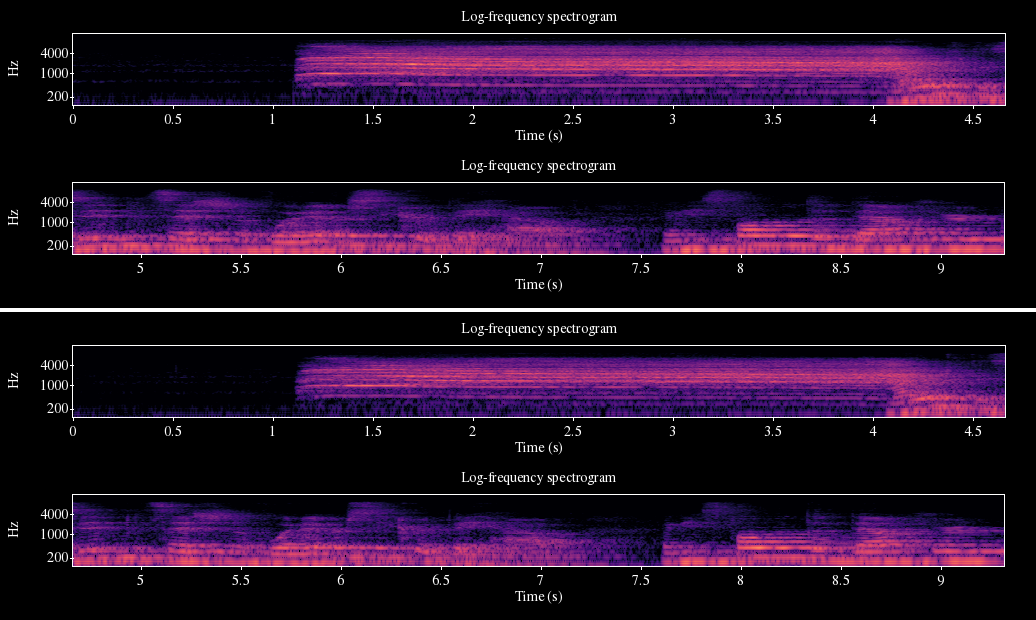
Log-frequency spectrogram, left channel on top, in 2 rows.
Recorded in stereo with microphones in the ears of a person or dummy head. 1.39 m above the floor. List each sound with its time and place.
1.1 s a scream: 85° left, 3 m
4.1 s a man speaking: 40° right (ahead or behind), 1.3 m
